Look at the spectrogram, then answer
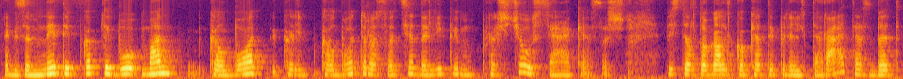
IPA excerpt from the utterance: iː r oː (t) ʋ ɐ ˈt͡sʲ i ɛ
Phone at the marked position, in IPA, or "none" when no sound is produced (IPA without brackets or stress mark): s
